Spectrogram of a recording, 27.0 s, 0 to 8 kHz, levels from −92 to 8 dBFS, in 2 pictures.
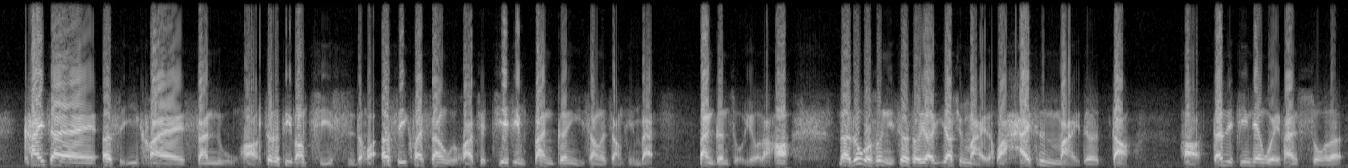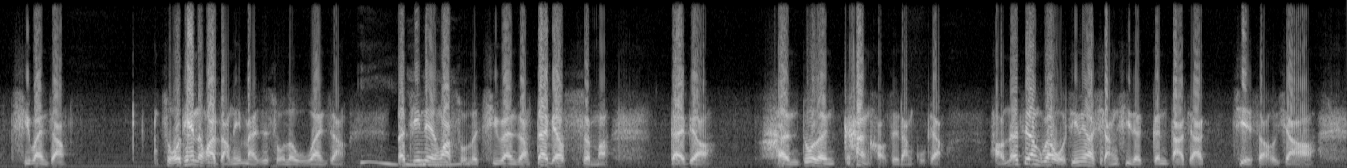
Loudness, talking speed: -17 LUFS, 300 characters per minute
